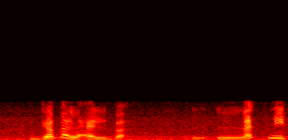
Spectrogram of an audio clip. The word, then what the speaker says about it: Elba: We say it Elba because the locals say it Elba. They don't have ain in Arabic. Okay. Okay. So that the right one is Elba.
